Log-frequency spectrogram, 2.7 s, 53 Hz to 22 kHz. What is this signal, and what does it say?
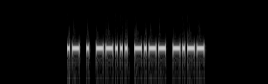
Morse code, heard as a keyed tone, about 52 wpm, 700 Hz. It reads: AE7YY
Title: USA Call Signs - 5 Characters - 4x Character Spacing - 50wpm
